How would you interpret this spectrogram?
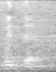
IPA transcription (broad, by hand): wɪð ðə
